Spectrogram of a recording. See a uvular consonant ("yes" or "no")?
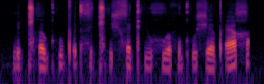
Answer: yes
